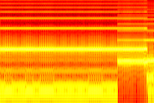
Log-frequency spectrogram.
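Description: Synthesized tones from a sorting-algorithm visualizer, sounding the bars' values as bogosort shuffles and checks the array. A high tone is held, then drops to a lower one about one and a half seconds in, over layered lower tones.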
